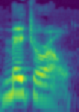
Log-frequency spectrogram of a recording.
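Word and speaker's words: Majorelle: It's spelled M-A-J-O-R, like major, L-E-L-L-E, Majorel.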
